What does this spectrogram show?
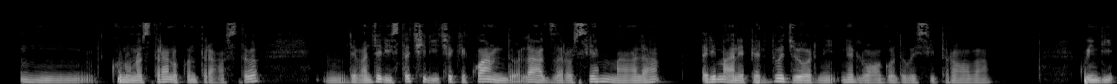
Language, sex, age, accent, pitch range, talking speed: Italian, male, 50-69, native, 90-105 Hz, 120 wpm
